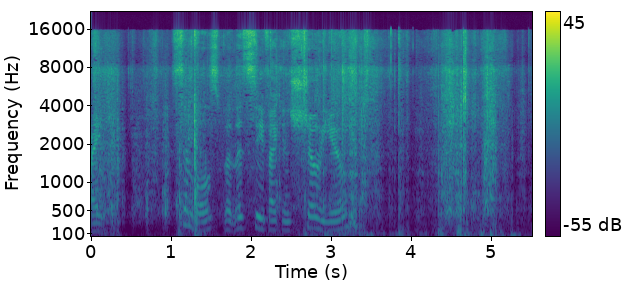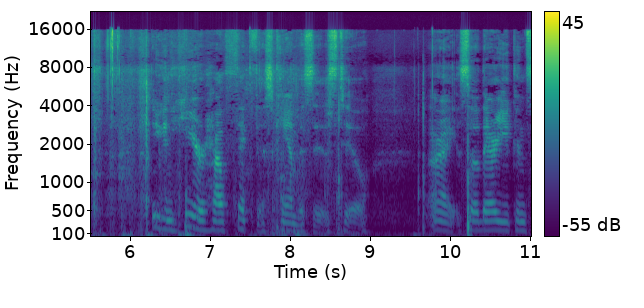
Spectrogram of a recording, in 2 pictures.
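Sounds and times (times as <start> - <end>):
plastic film crinkling: 0.0 - 8.6.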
